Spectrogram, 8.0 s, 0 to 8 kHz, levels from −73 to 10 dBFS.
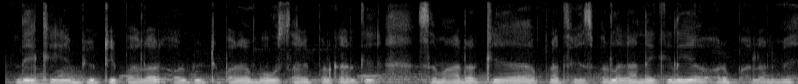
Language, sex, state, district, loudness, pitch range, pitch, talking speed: Hindi, female, Bihar, West Champaran, -17 LUFS, 205-215 Hz, 210 Hz, 180 wpm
